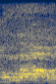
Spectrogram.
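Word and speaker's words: لام: আরবিতে নাম বাংলায় হলো ল, আরবিতে নাম বাংলায় কি মানে করবেন? ল। ল। একই জিনিস স্বাভাবিক উচ্চারণ।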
